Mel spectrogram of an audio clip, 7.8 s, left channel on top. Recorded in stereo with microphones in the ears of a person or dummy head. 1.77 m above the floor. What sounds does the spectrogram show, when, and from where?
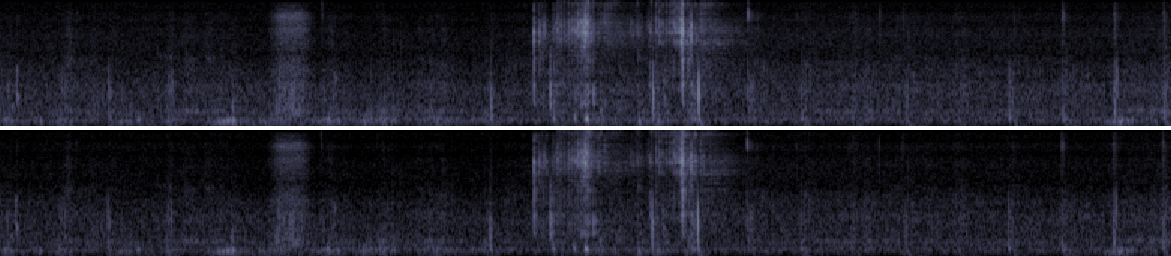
3.6 s a camera shutter: 5° right (ahead or behind), 1.5 m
